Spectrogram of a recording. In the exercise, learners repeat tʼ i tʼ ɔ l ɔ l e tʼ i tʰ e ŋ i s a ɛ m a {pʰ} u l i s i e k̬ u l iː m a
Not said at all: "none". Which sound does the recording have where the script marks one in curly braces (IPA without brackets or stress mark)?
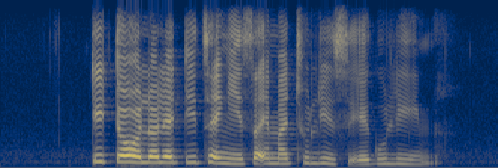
tʰ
